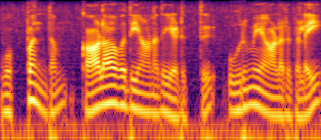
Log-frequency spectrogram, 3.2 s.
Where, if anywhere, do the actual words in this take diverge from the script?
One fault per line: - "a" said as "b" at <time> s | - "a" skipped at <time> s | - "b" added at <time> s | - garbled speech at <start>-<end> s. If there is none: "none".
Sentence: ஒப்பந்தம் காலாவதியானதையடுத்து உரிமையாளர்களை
none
